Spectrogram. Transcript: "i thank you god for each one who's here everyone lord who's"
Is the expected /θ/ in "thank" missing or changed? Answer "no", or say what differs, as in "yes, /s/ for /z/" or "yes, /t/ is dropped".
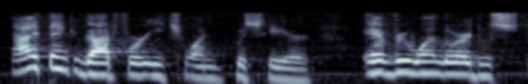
no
